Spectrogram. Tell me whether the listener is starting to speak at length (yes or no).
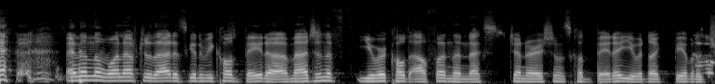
yes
